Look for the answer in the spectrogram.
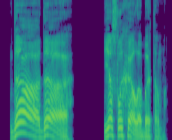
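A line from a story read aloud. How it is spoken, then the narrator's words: Cheerful merchant confirming. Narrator (Russian): весело подтвердил купец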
